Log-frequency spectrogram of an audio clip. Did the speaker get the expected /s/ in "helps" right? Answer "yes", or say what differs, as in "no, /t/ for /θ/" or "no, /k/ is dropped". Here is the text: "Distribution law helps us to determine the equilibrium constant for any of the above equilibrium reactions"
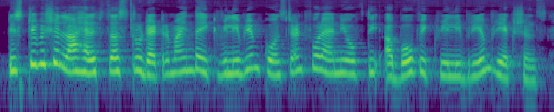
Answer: yes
